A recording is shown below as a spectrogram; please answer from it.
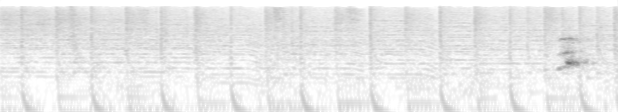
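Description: Rapid, rhythmic barking from a dog in a video game, a steady run of short repeated barks over game noise, with a brief sharp sound near the end.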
